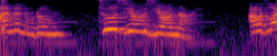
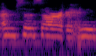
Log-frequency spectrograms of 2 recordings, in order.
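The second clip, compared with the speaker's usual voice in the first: plain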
